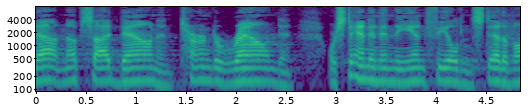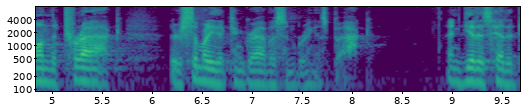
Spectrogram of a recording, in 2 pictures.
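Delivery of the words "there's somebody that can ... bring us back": unvoiced hushed sermon whisper. Real, not acted. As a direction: drop to a whisper for the comfort.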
